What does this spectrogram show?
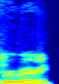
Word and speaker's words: February: February. Yeah. It's got that R in there.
